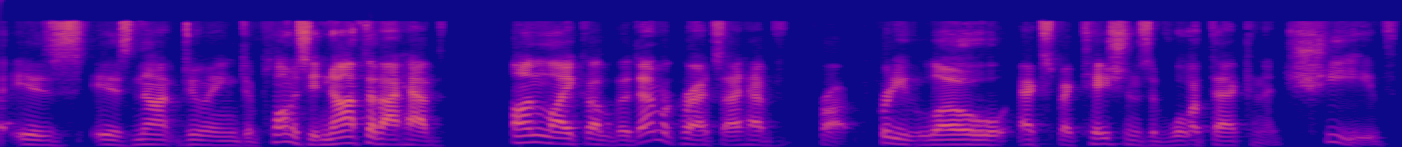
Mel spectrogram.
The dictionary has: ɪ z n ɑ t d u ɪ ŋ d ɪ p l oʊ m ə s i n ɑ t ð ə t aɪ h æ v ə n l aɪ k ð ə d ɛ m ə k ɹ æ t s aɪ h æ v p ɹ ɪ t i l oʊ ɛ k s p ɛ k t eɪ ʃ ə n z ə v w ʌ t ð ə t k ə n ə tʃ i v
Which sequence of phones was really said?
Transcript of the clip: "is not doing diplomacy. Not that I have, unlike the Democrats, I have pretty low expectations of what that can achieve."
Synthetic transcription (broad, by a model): ɪ z n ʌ t d u ɪ ŋ d ɪ p l oʊ m ə s i n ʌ t ð ə t aɪ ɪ v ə n l aɪ k ð ə d ɛ m ə k ɹ æ t s aɪ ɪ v p ɹ ɪ t i l oʊ ɛ k s p ɛ k t eɪ ʃ ə n z ə v w ʌ t ð ə t k ə n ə tʃ i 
